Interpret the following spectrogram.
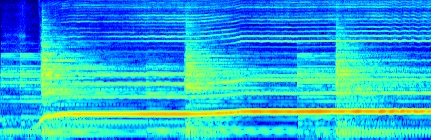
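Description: A man singing one long wordless held note, sliding up into it about a second in and stepping slightly higher midway, over digital piano chords struck about every three seconds.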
